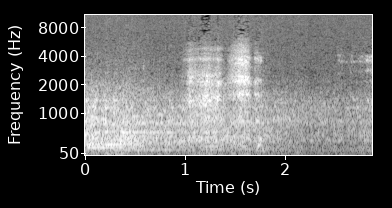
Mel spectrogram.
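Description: A young man grunts with strain.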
